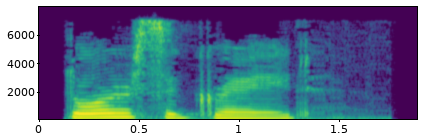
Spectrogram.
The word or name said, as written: dorsigrade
